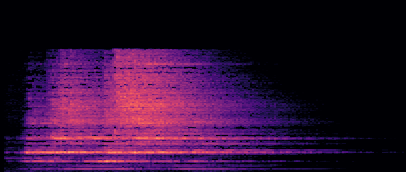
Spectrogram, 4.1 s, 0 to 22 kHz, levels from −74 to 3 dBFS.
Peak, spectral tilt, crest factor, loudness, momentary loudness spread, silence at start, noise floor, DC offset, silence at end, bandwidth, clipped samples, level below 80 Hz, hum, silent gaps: 0 dBFS; 6 dB/octave; 20 dB; -14 LUFS; 19 LU; 0.25 s; -66 dBFS; under 0.1%; 1.3 s; 16 kHz; under 0.1%; -76 dBFS; none; none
